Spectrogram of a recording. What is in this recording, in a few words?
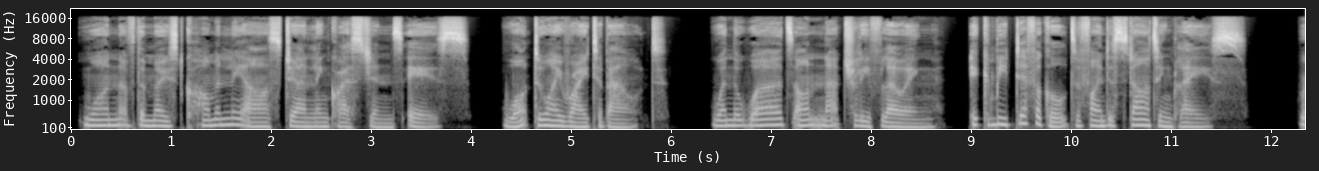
elearning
